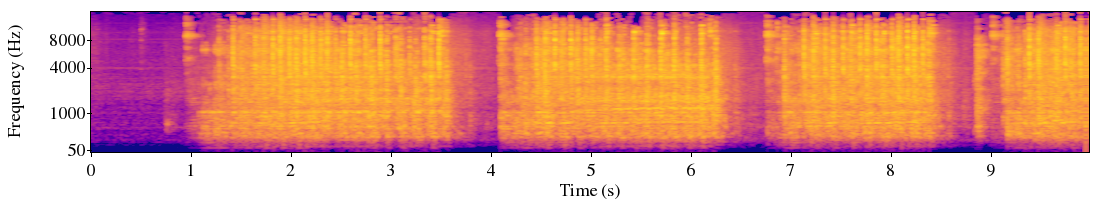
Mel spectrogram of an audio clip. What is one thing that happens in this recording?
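A sewing machine runs in fast bursts, its needle rattling rapidly, with short pauses between.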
